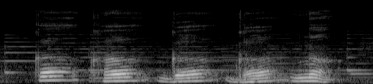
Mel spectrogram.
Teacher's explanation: जसे क, ख, ग, घ, ङ यांना कंठव्य म्हणतात. त्यांचा उच्चार करताना तो कंठातून म्हणजेच घशातून केला जातो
